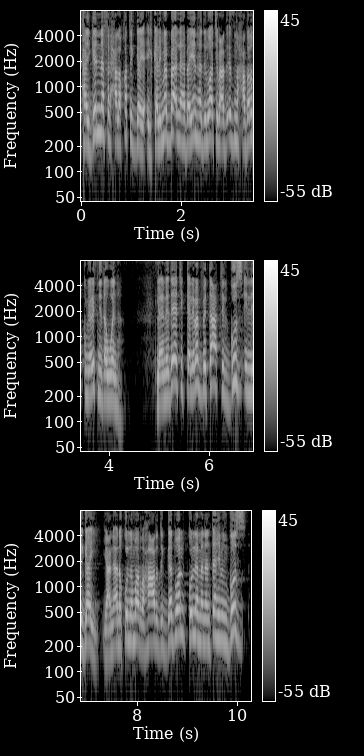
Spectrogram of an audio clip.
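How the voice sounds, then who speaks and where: An Egyptian-accented man teaches in a calm, explanatory way. He repeats each word slowly to show how it is read, then carries on at a plain conversational pace. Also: sits high. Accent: Egyptian Arabic. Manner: patient, repeats words to demonstrate readings. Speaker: Quran teacher hosting a call-in lesson.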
